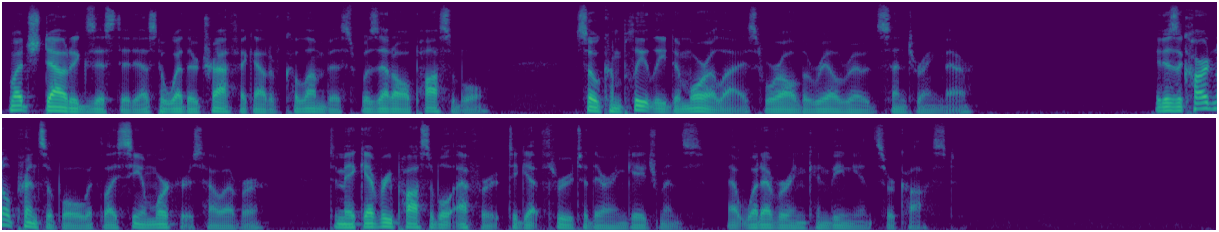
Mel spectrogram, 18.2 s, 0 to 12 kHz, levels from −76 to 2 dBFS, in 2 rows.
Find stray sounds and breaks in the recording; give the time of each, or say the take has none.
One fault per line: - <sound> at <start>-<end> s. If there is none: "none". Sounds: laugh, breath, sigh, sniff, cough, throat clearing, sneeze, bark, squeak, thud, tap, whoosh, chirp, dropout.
none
